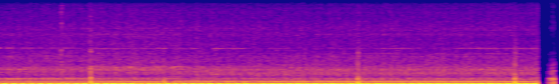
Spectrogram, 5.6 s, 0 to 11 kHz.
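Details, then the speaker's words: 2003 Mercedes CLK 500 W209, M113 V8, long-crank hard-start issue, testing fuel pressure: engine runs with uneven surging pulse then drops out abruptly; inconsistent running; pressure drops when pump stops, fuel pump suspected. "yes it's running now but it's very inconsistent it sometimes runs and it sometimes it doesn't"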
